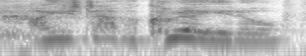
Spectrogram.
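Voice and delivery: attempted Scouse accent. Mocking a washed-up Brookside actor crying, bad Scouse accent. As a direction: have a poor go at Scouse. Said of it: "I can't do a Scouse at all".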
